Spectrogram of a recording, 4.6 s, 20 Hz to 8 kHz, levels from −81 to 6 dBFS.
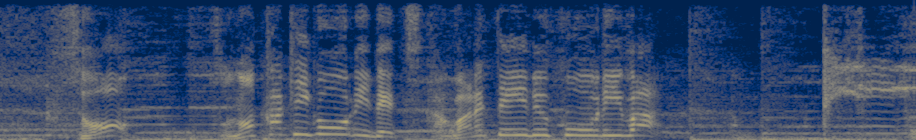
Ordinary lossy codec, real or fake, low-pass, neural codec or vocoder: none; fake; none; codec, 16 kHz, 2 kbps, FunCodec, trained on Chinese and English, 25 frames a second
